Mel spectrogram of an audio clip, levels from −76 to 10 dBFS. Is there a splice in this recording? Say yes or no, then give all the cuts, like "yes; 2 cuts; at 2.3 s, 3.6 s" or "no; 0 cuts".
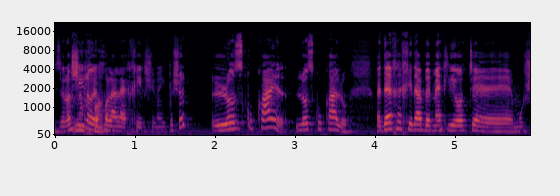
no; 0 cuts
